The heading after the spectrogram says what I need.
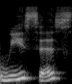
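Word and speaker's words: WiCyS: go by our acronym whisis it's spelled w-i-c-y-s and we pronounce that whisis like we sisters because that's exactly what we are we are a global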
